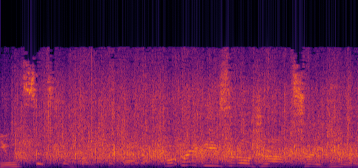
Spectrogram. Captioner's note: audience applauds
